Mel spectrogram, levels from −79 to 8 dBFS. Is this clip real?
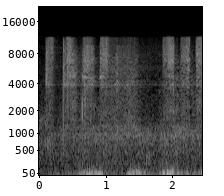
no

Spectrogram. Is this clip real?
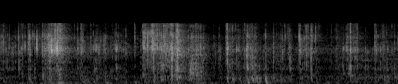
yes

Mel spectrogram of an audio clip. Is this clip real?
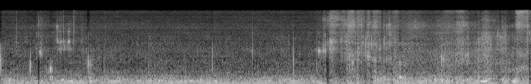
no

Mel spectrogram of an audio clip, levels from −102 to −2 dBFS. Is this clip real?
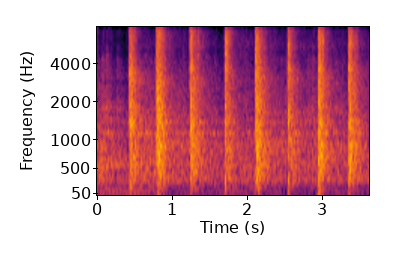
no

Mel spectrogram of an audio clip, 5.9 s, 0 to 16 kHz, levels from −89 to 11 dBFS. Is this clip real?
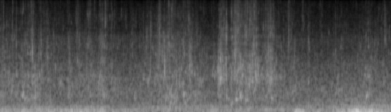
yes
